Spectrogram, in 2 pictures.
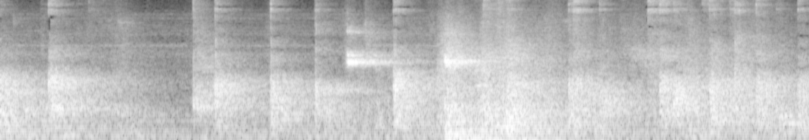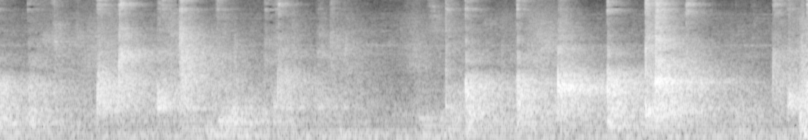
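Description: Table tennis rally: the celluloid ball clicking off the rubber bats and the table top in quick, irregular strokes. A brief high squeak comes about three seconds in.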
